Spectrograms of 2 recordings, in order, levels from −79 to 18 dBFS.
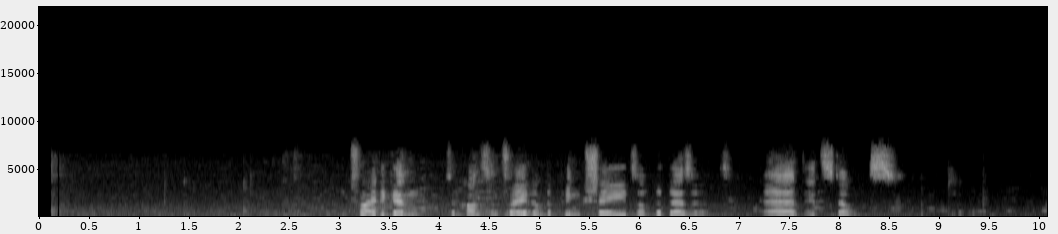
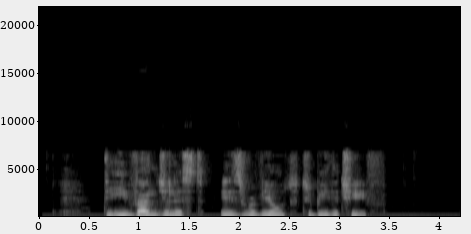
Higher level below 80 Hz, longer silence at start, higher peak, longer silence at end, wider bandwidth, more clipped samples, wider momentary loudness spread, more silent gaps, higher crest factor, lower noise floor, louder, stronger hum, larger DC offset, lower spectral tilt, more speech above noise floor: second, -70 dBFS vs -54 dBFS; second, 0.1 s vs 0.25 s; first, -4 dBFS vs -8 dBFS; second, 0 s vs 0.85 s; about the same, 8 kHz vs 7.4 kHz; neither; first, 17 LU vs 13 LU; neither; about the same, 24 dB vs 20 dB; about the same, -58 dBFS vs -58 dBFS; first, -23 LUFS vs -27 LUFS; neither; neither; second, -2 dB/octave vs -5 dB/octave; about the same, 34 dB vs 32 dB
